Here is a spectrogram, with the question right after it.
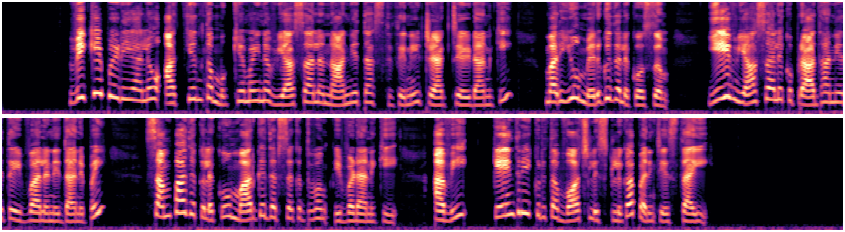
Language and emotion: Telugu, neutral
